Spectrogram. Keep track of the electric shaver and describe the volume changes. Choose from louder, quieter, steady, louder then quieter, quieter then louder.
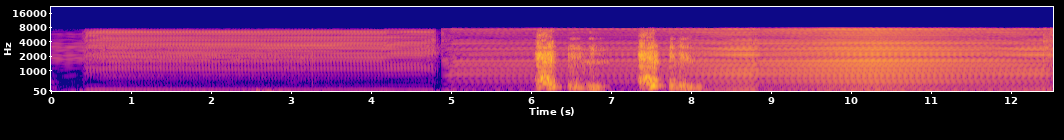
louder.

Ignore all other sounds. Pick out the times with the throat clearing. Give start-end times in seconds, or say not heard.
6.0-8.2.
